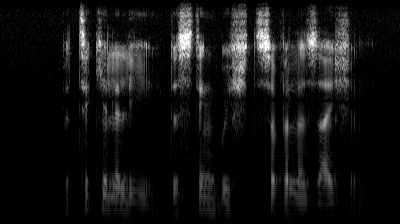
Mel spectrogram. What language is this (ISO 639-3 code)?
eng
